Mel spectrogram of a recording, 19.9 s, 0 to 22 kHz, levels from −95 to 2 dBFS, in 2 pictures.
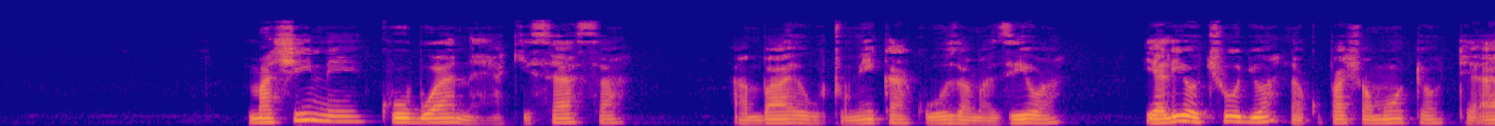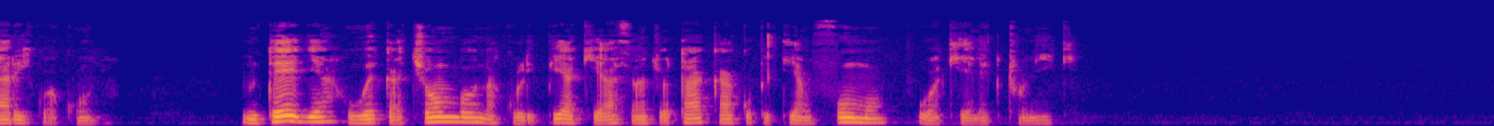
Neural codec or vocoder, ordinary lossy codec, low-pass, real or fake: none; MP3, 48 kbps; 14.4 kHz; real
